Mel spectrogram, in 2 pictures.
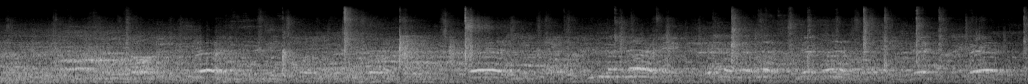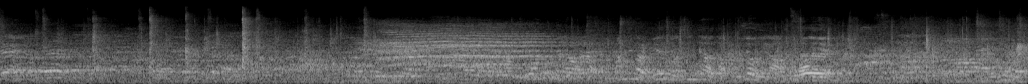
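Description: Several young men talk and call out in an echoing corridor.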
